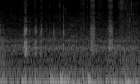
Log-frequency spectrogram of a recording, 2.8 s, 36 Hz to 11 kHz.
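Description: An extra fine nib on a 2023 Hongdian N1S fountain pen writes on paper, making soft, close scratchy strokes in short bursts over quiet room tone.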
